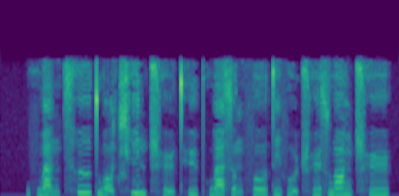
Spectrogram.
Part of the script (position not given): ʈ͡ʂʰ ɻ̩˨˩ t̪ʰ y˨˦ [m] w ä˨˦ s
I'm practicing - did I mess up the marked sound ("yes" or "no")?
yes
